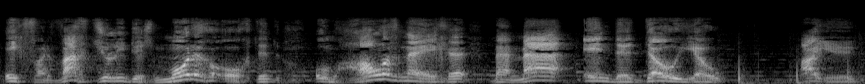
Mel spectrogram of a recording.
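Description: An actor playing a blunt, touchy older martial arts veteran with a gravelly voice, in a radio comedy drama. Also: male voice, medium pitch, very animated, takes it slowly, music in the background, full character voice. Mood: blunt, cocky. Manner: blunt, teasing.

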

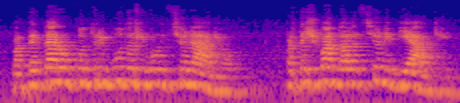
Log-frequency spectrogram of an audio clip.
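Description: Distant boomy stage recording, a bitter delusional militant woman in jail, sharp voice, declaiming, defiant. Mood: proud, defiant. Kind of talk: theatrical monologue. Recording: echoey stage from far off, faint noise.

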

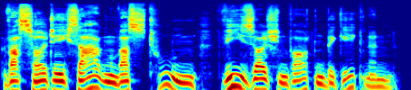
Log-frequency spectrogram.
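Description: An actor playing a devoted scholar who narrates a literary radio drama in a measured, formal, solemn manner. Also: male voice, lowish voice, expressive, a little mellow, no room sound, clean studio sound. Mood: troubled, earnest. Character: grave, devoted male scholar narrating his friend's tragedy.

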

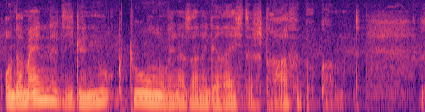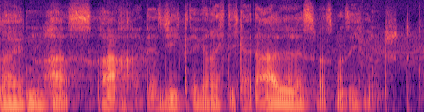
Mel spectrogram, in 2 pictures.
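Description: An actor playing a pushy, grandiose and excitable TV producer in a German radio play. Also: male voice, measured pace, vocal fry. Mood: grandiose pitching. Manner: grandiose sales-pitch talk, emphatic. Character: slick sensationalist TV producer, pushy, easily panicked man.

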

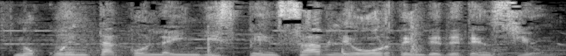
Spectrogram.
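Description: A man's voice: a little high, sing-song, normal speed. A man narrating a radio drama with theatrical, emphatic storytelling. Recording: music behind the voice.

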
